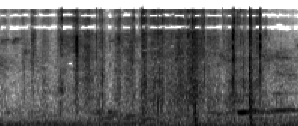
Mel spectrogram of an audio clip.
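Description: Fingers handling a paper wrap and a nonwoven fabric cover around a plant stem, with scattered small crackles and rustles of paper and cloth.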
